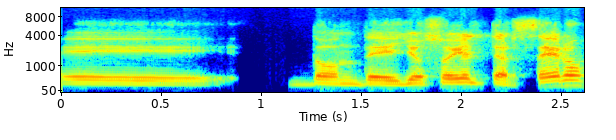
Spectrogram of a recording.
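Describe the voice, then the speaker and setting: The man's voice sounds dry and close with no echo, with fairly even intonation over a quiet background. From Venezuela, Portuguesa state (Acarigua/Araure). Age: 30s. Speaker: migrant entrepreneur. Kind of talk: interview. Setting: recorded conversation. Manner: hesitant, many fillers.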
